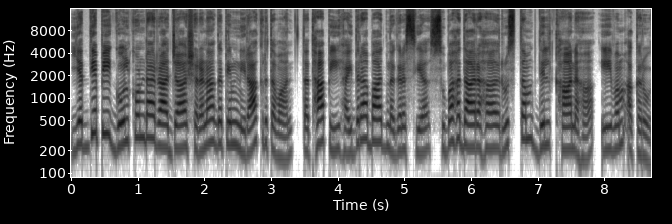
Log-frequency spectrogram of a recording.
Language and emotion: Sanskrit, neutral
